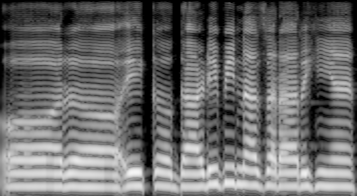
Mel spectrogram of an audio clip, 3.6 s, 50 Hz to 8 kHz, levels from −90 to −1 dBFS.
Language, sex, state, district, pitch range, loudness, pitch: Hindi, female, Haryana, Charkhi Dadri, 195-210 Hz, -13 LUFS, 200 Hz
